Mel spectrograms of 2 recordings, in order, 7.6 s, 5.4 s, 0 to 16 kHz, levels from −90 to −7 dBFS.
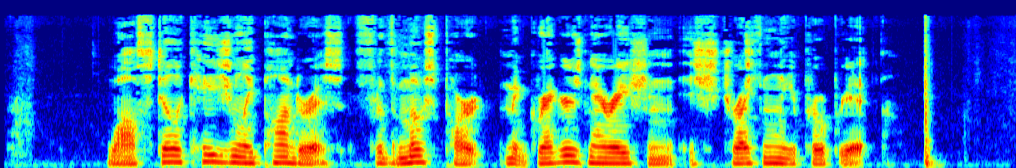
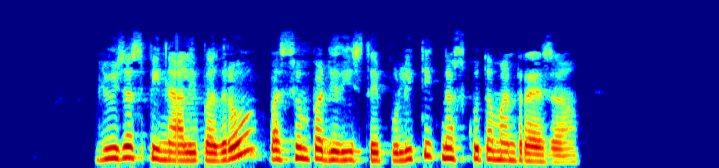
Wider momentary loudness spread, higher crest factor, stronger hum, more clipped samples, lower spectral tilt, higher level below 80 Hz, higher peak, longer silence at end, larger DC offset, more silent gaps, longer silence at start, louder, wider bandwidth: first, 10 LU vs 6 LU; about the same, 18 dB vs 16 dB; neither; neither; second, -5 dB/octave vs -8.5 dB/octave; first, -44 dBFS vs -58 dBFS; about the same, 0 dBFS vs -2 dBFS; second, 0.6 s vs 1.1 s; neither; neither; about the same, 0.8 s vs 0.7 s; about the same, -18 LUFS vs -16 LUFS; first, 11.5 kHz vs 6.8 kHz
